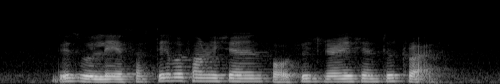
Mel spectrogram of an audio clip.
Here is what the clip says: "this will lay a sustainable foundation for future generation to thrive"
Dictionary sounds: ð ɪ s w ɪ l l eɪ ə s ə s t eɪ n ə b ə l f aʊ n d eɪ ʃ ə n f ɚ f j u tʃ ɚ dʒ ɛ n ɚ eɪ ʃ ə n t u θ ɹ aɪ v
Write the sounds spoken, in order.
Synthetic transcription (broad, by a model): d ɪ s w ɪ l l eɪ ə s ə s t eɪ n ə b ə l f aʊ n d eɪ ʃ ə n f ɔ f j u dʒ ɛ n ɚ eɪ ʃ ə n t u t ɹ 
